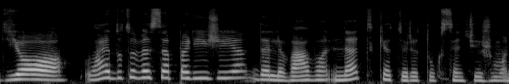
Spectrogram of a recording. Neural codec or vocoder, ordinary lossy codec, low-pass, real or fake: codec, 44.1 kHz, 7.8 kbps, DAC; AAC, 96 kbps; 14.4 kHz; fake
